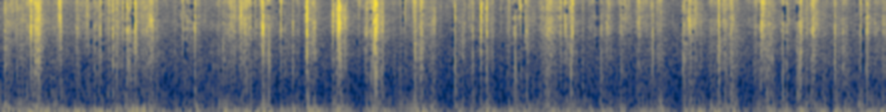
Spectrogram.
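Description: Long nails scratch across the surface of a woven straw bag in close-up, making a continuous dry, rasping scrape. The scratching has many quick bright strokes over a steady low rumble.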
